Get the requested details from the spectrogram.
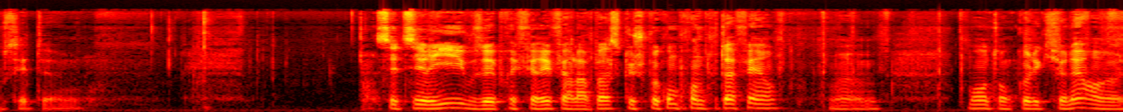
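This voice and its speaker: A man's voice: medium pitch, creaky, darkish tone, slight background noise. A young man casually commenting as he opens trading card packs, chatty and rambling with many hesitations. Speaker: card collector opening booster packs.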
